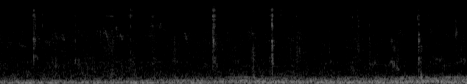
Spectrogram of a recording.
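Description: Close-up chewing of raw greens: scattered crisp clicks and crunches, about one every half second to a second, over a steady low rumble.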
